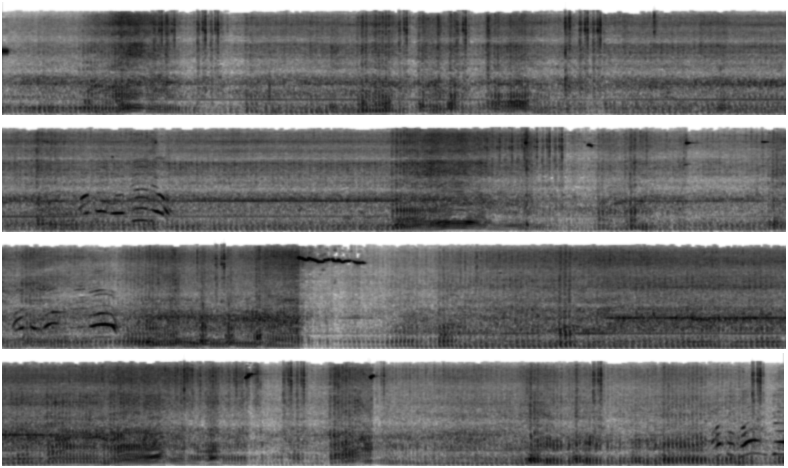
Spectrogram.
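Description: Trials motorcycle engine running and revving in short bursts as the rider climbs and balances over rocks, with a clear rev sweep about halfway through. People's voices are mixed in.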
